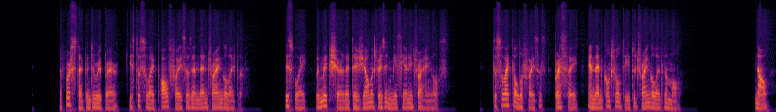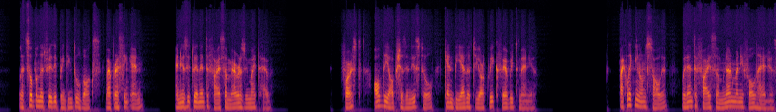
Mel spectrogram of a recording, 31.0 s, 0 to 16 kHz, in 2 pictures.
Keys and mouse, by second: 1.8 click, 5.7 middle click, 12.7 ctrl+t, 14.7 click, 26.9 click.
